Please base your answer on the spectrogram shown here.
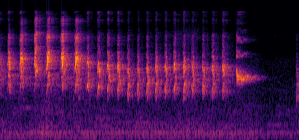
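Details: Long-tailed shrike song played to lure lazy shrikes into singing: a fast trill of about twenty harsh, buzzy notes, gradually dropping in pitch and ending in a descending slur, indoors.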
